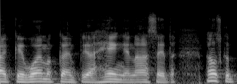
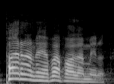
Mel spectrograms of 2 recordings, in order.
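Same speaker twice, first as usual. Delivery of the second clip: fervent cry; 9 semitones higher than usual. Retold or imitated. Preacher modelling a bold prayer, fervent high cry. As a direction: cry out for help in full faith. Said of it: "Mutta jos sanoo".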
